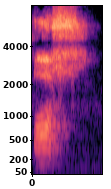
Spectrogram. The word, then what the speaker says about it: os: Pero la palabra latina es os, así como suena, O-S.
